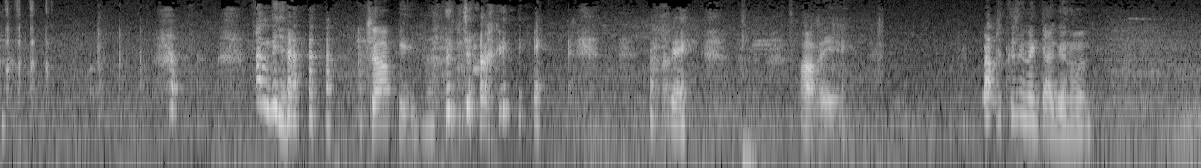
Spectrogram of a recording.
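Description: A young girl talks excitedly and laughs close by.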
